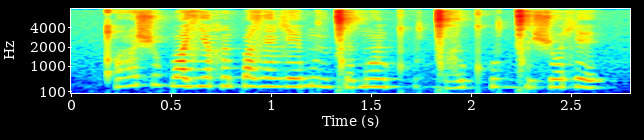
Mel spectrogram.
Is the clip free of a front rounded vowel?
yes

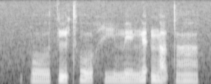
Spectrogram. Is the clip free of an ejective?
yes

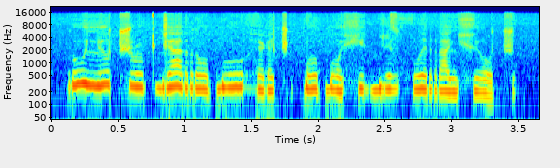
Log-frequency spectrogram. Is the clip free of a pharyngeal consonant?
yes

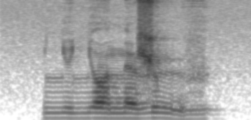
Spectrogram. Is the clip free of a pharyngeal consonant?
yes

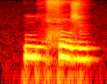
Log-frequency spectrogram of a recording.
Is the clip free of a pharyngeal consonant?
yes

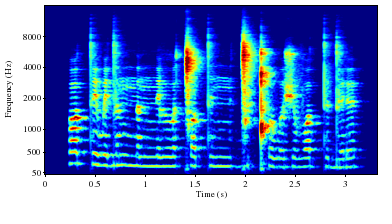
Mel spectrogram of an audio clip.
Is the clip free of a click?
no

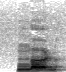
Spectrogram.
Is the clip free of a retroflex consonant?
no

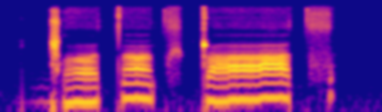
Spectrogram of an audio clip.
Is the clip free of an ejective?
yes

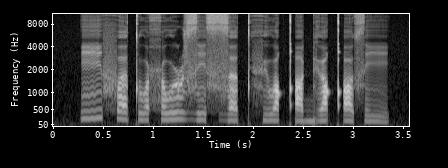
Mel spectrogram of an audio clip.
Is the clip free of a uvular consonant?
no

